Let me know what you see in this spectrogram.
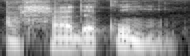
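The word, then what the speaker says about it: أَحَدَكُمْ: Lalu perhatikan kata ahadakum dan biwariqikum. Ada mim mati bertemu dengan huruf ba. Ini adalah ikhfa syafawi. Maka cara membacanya adalah dengan mendengungkannya dengan sengau dari dalam hidung selama 2 harokat. Ahadakum biwariqikum.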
